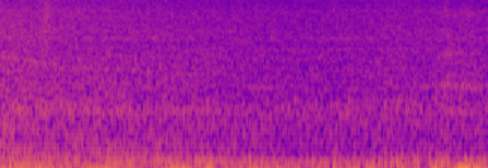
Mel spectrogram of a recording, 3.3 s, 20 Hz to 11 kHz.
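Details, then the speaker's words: Opel Astra GSI z20let turbo, 500+hp, second start after misfiring and spluttering with no throttle response, now warming: low, slightly uneven idle wandering as it finally idles on its own; mixture too lean at idle, remap considered. "so it's just started idling on its own, as you can see there. Took that much to warm the car up."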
